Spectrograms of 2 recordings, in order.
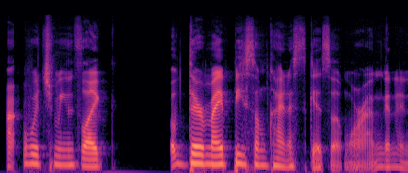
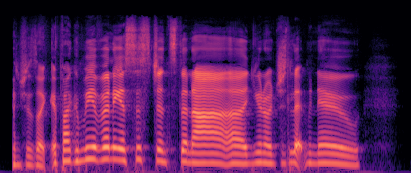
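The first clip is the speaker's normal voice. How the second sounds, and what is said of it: Put-on accent quoting a character. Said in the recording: “I'm sorry for everyone hearing my accent. I apologize.”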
